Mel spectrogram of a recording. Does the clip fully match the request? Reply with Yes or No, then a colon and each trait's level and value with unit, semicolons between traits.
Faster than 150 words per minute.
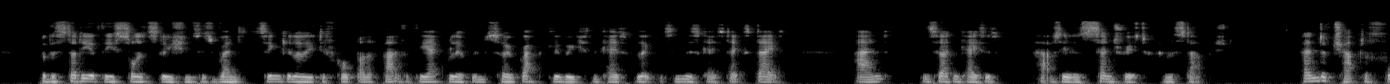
Yes: average, 175 wpm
